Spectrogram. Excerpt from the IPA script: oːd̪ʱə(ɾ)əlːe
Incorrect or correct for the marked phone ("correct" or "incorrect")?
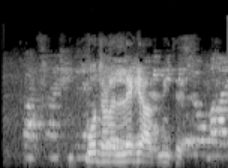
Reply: incorrect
